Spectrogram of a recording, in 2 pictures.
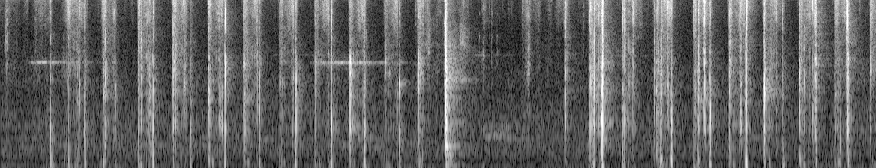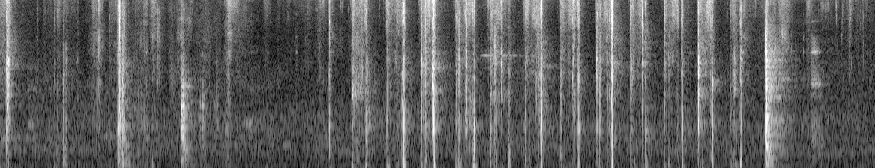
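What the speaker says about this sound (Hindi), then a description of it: "last shuffle" Tarot cards being shuffled in a long run of quick, crisp riffling snaps, steady and close, pausing briefly midway before resuming at the same brisk pace.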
